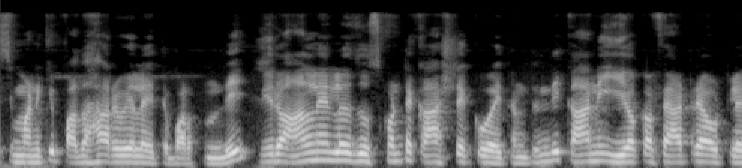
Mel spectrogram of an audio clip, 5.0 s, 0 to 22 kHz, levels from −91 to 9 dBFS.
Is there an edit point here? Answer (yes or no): no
